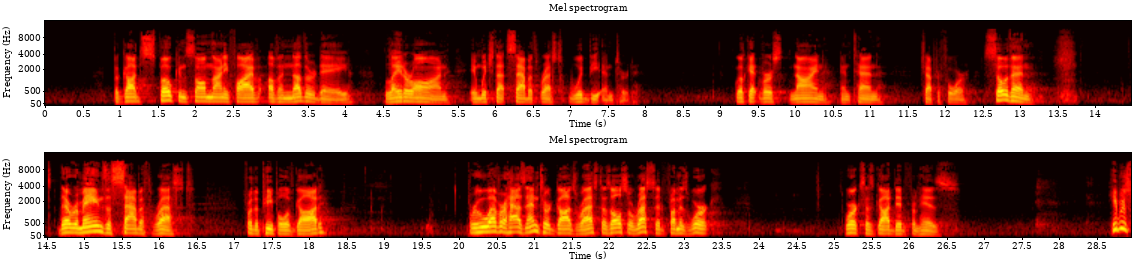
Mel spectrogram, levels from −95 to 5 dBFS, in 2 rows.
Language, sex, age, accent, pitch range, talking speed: English, male, 40-59, American, 120-170 Hz, 120 wpm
